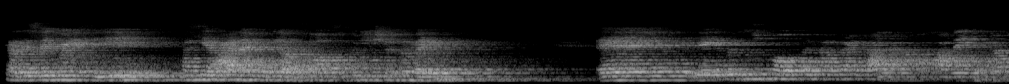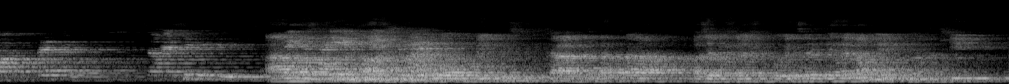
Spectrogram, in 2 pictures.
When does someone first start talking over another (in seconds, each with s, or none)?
12.9 s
